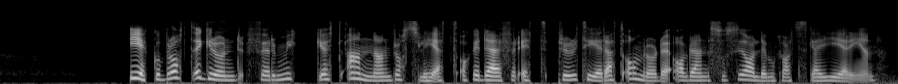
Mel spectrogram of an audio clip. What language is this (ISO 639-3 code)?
swe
